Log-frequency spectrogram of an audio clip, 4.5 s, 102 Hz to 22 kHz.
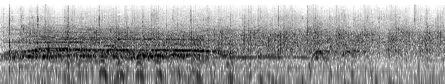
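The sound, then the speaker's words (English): A conference audience at the U.S.-China Business Council's Forecast 2019 event in Washington, D.C. bursts into loud, sustained applause and cheering, a dense, even clatter of clapping throughout. “Let's hear this gathering of worthies make a little unseemly and undignified noise.”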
